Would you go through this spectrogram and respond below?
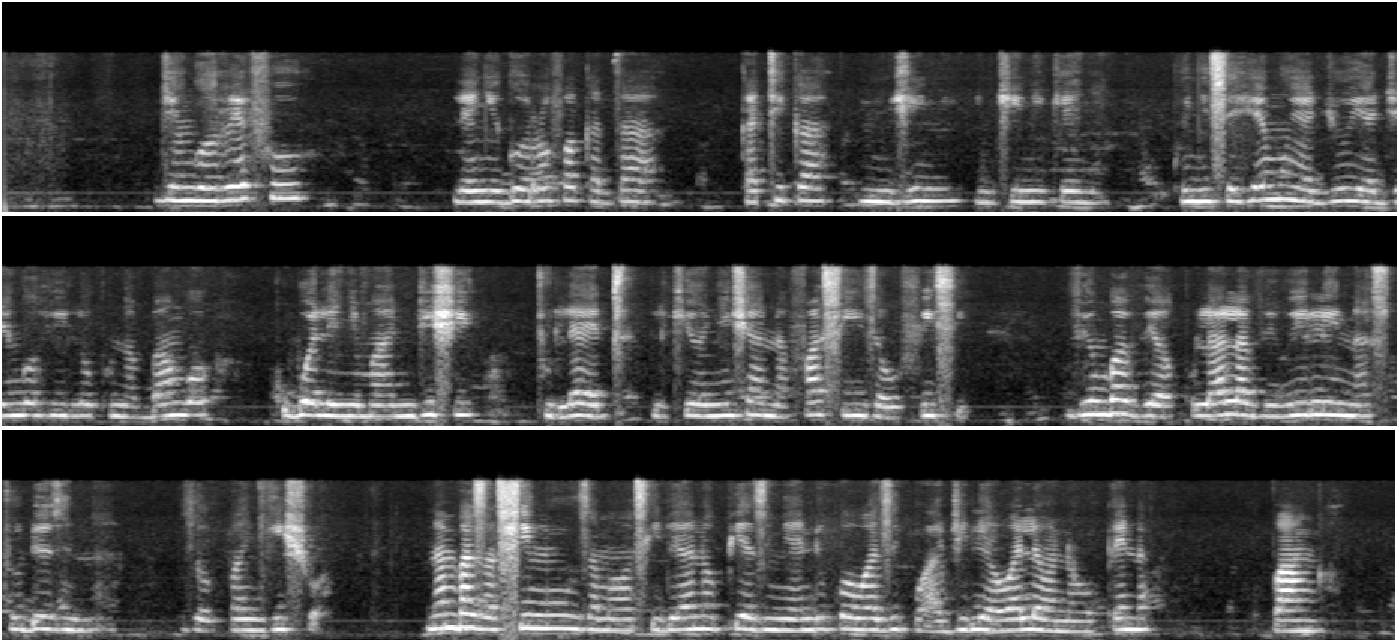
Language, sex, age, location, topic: Swahili, female, 18-24, Nairobi, finance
